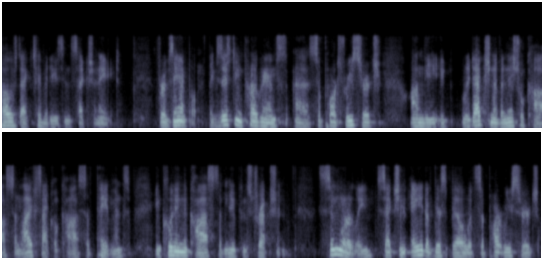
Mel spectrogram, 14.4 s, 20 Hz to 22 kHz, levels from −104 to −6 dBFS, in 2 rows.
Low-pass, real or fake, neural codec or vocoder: 7.2 kHz; fake; codec, 16 kHz, 2 kbps, FreqCodec, smaller model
